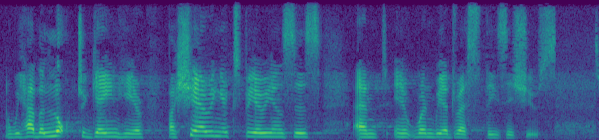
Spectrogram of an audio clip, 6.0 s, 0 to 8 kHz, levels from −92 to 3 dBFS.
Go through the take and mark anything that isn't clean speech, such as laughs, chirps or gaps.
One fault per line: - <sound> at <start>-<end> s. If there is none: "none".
none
